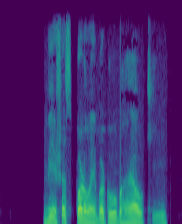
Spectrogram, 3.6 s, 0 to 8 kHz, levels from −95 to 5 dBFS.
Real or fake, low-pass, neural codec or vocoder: real; 7.2 kHz; none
